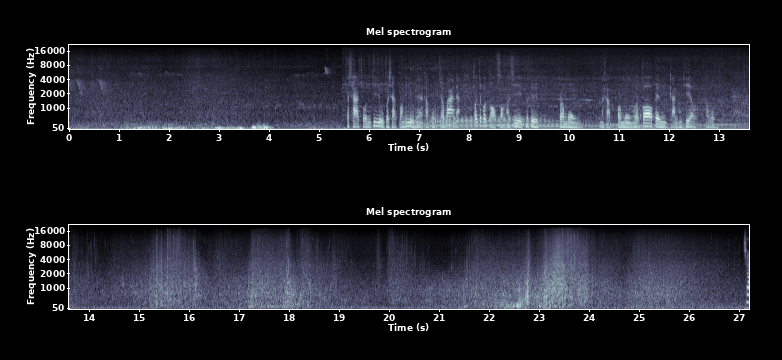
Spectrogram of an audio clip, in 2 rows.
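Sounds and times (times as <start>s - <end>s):
steady wind-blown roar: 0.0s - 13.8s
ocean waves washing onto the shore at a beach in Thailand: 0.0s - 27.1s
speech: 5.6s - 13.1s.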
